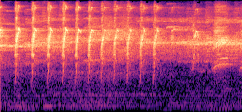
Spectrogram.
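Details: Long-tailed shrike, 'miyik' therapy song: a dry, rapid series of about nine clicky notes, roughly five per second, then a faint fading warble.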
